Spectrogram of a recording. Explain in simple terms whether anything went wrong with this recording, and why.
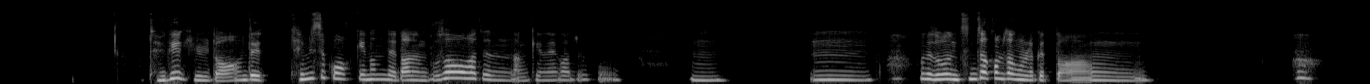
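The whole recording shows Speex codec damage: this old voice-chat compression discards detail it cannot afford to keep, leaving the speech audibly grainy and hoarse from start to finish.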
